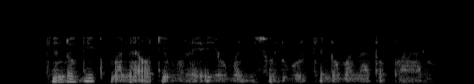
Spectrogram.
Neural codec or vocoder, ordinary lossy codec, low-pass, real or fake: vocoder, 22.05 kHz, 80 mel bands, HiFi-GAN; none; 3.6 kHz; fake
